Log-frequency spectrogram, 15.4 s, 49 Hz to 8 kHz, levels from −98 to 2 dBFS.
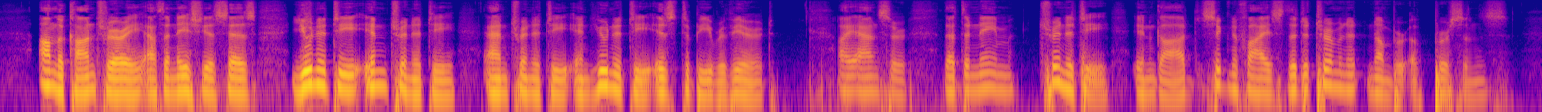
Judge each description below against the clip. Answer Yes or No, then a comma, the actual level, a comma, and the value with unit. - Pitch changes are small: No, average, 3.7 semitones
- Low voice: Yes, low, 115 Hz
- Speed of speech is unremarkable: No, slow, 115 wpm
